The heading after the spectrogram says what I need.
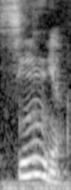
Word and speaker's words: Xenia: Is Xenia, spelled with a Z, like Xena. I should say spelled with an X. But it's Xenia.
